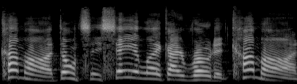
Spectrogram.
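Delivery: irritated, angry, slow, high-pitched, words drawn out. Retelling a tv scene where a character scolds the announcer: imitating someone getting mad. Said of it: "And he gets mad".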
